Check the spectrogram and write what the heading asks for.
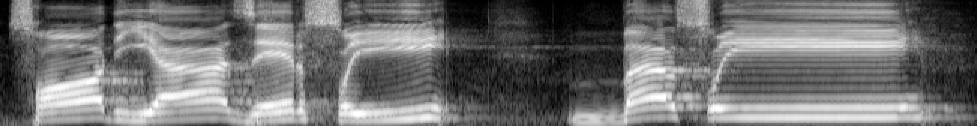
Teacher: دیکھیں یہ صاد ہے، اس کو موٹا کر کے پڑھنا ہے، سین کو ہم باریک پڑھتے ہیں لیکن صاد کو موٹا پڑھنا ہے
